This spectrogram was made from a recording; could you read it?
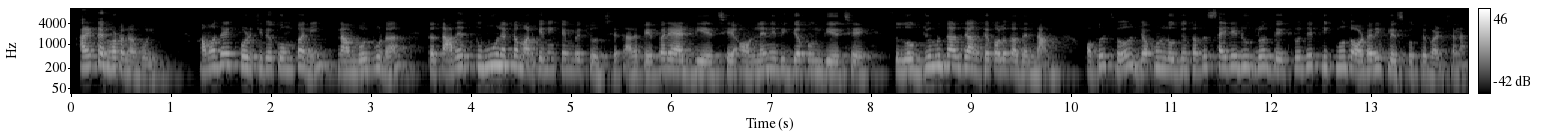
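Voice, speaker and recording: Bangladeshi woman instructor, rapid lecture delivery, slightly low pitch, brisk explainer. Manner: brisk explaining, mixing English terms. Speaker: course instructor. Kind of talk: online lecture.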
